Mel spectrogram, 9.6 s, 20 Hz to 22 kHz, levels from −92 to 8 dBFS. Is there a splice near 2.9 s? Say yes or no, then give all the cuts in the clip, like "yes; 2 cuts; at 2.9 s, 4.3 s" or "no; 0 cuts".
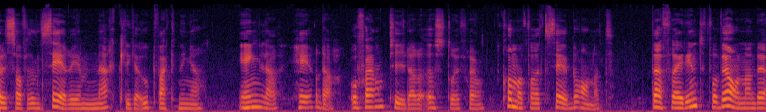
no; 2 cuts; at 6.1 s, 8.0 s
